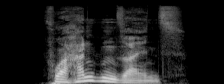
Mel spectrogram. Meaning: genitive singular of Vorhandensein
- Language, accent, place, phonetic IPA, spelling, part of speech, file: German, Germany, Berlin, [foːɐ̯ˈhandn̩zaɪ̯ns], Vorhandenseins, noun, De-Vorhandenseins.ogg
